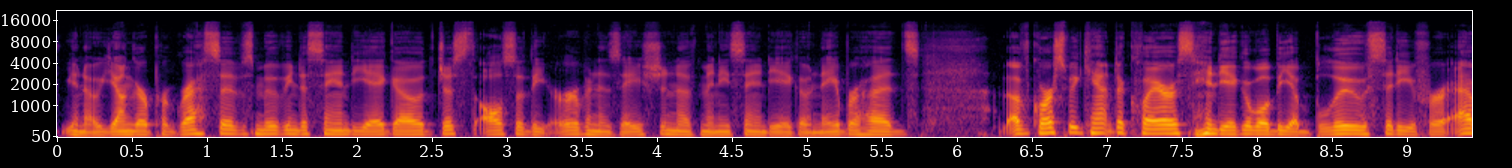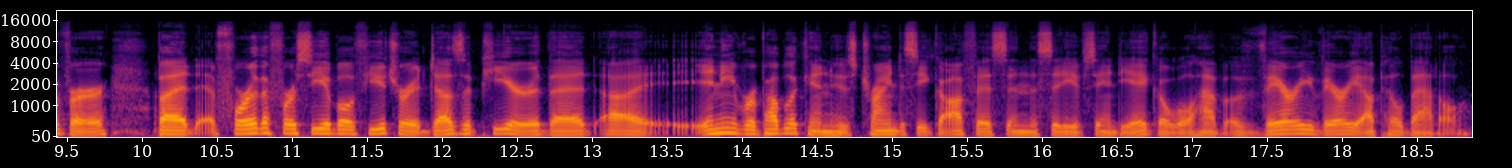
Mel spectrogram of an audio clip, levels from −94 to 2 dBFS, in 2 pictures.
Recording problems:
none

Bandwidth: 15 kHz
